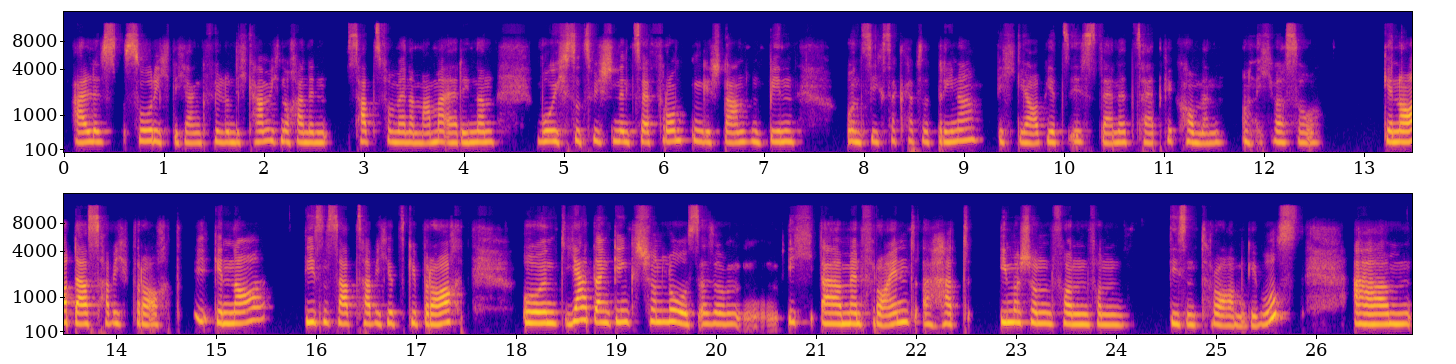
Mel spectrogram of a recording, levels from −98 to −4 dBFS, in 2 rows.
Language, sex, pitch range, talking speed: German, female, 235-265 Hz, 165 wpm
